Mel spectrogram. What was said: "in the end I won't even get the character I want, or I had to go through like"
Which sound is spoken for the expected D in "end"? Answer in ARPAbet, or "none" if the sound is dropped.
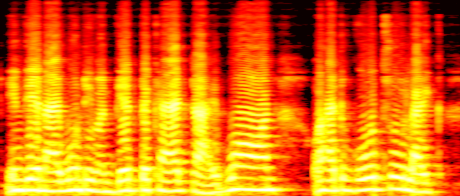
none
